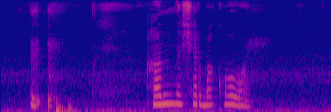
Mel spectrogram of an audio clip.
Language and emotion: Russian, neutral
